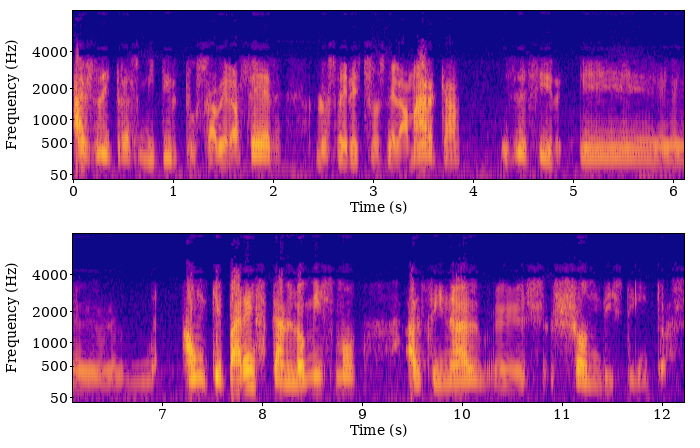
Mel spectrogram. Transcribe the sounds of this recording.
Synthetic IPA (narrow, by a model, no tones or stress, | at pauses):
azðe̞t̪ɾazmit̪iɾt̪usaβ̞e̞ɾa̰θeɾ | lo̞zðe̞ɾe̞t͡ʃozðe̞la̰maɾka | ezðe̞θiɾe | awŋke̞paɾe̞θkanlo̞mizmo | alfinalsso̞nd̪ist̪ḭnt̪o̞s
